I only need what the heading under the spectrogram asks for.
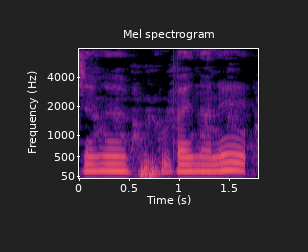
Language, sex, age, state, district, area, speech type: Bodo, female, 45-60, Assam, Chirang, rural, spontaneous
